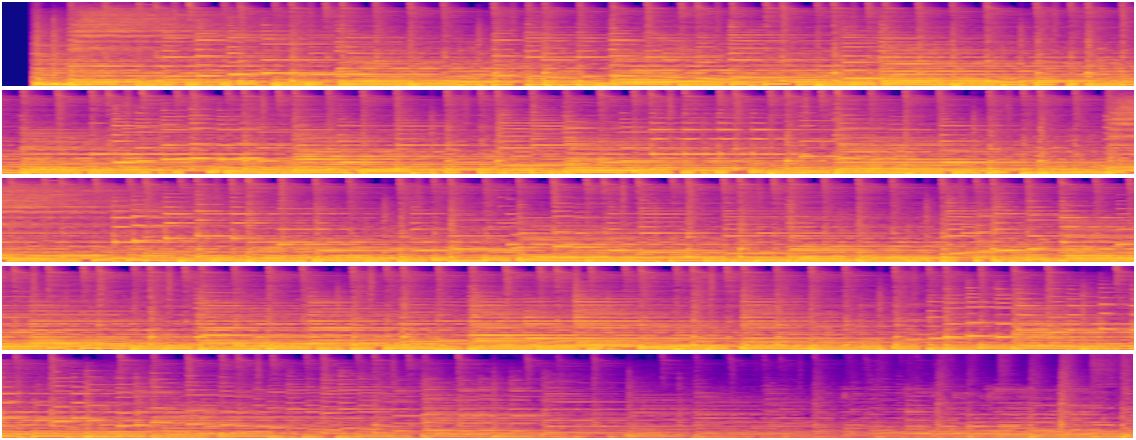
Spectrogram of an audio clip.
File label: Future Jazz Piano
